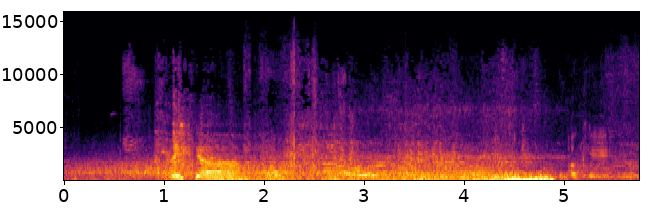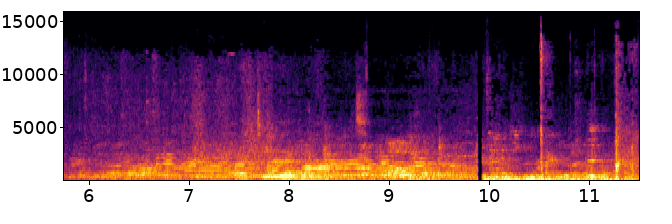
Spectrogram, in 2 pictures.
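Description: People talk and murmur indoors in a busy room.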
